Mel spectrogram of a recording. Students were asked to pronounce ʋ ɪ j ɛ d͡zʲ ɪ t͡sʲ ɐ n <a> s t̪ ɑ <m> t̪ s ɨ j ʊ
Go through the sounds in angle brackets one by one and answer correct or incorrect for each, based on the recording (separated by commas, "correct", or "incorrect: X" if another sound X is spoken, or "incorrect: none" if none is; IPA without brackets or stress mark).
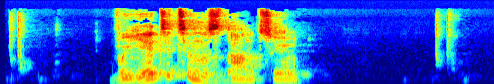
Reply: incorrect: ɐ, incorrect: n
